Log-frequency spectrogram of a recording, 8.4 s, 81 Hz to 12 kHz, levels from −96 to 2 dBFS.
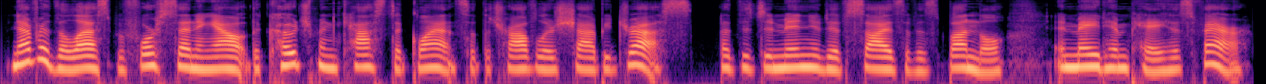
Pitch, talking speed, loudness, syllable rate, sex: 215 Hz, 190 wpm, -18 LUFS, 5.5 syllables/s, female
